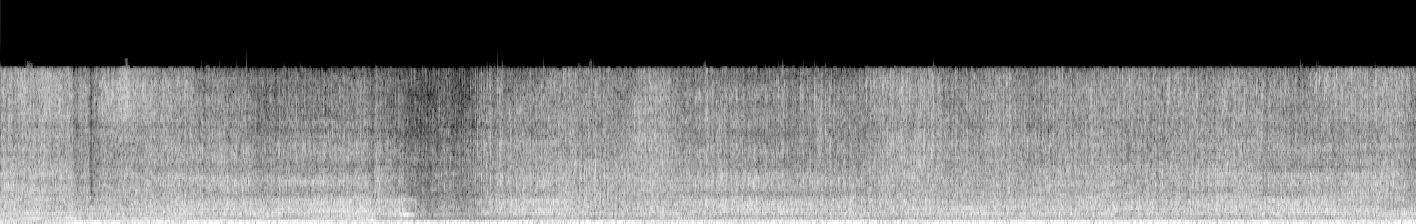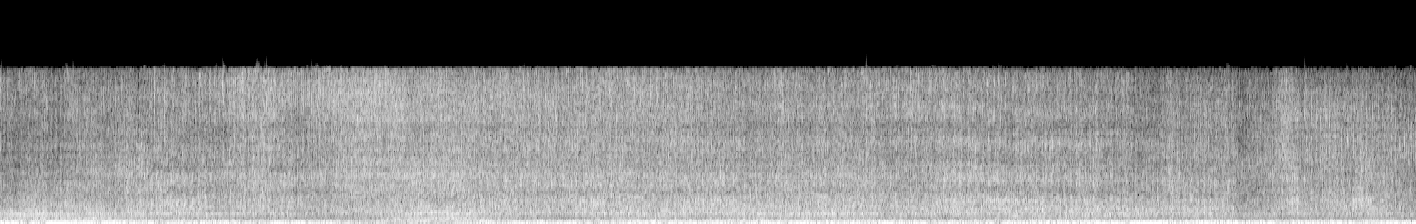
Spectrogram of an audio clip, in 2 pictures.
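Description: Several demolition derby cars' engines running and revving hard, rising and falling again and again, with a few sharp impacts of cars ramming each other.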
